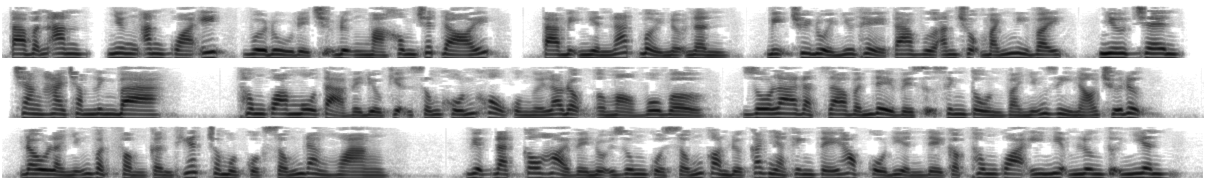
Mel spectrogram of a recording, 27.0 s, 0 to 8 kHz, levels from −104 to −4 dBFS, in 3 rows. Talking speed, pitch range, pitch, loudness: 250 wpm, 190-245 Hz, 225 Hz, -19 LUFS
